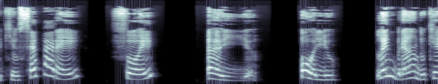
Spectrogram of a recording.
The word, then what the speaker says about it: œil: Bom, œil se escreve O-E-I-L. Aqui, encontramos duas vogais juntas que, no fim, viram uma vogal só, que é o O.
